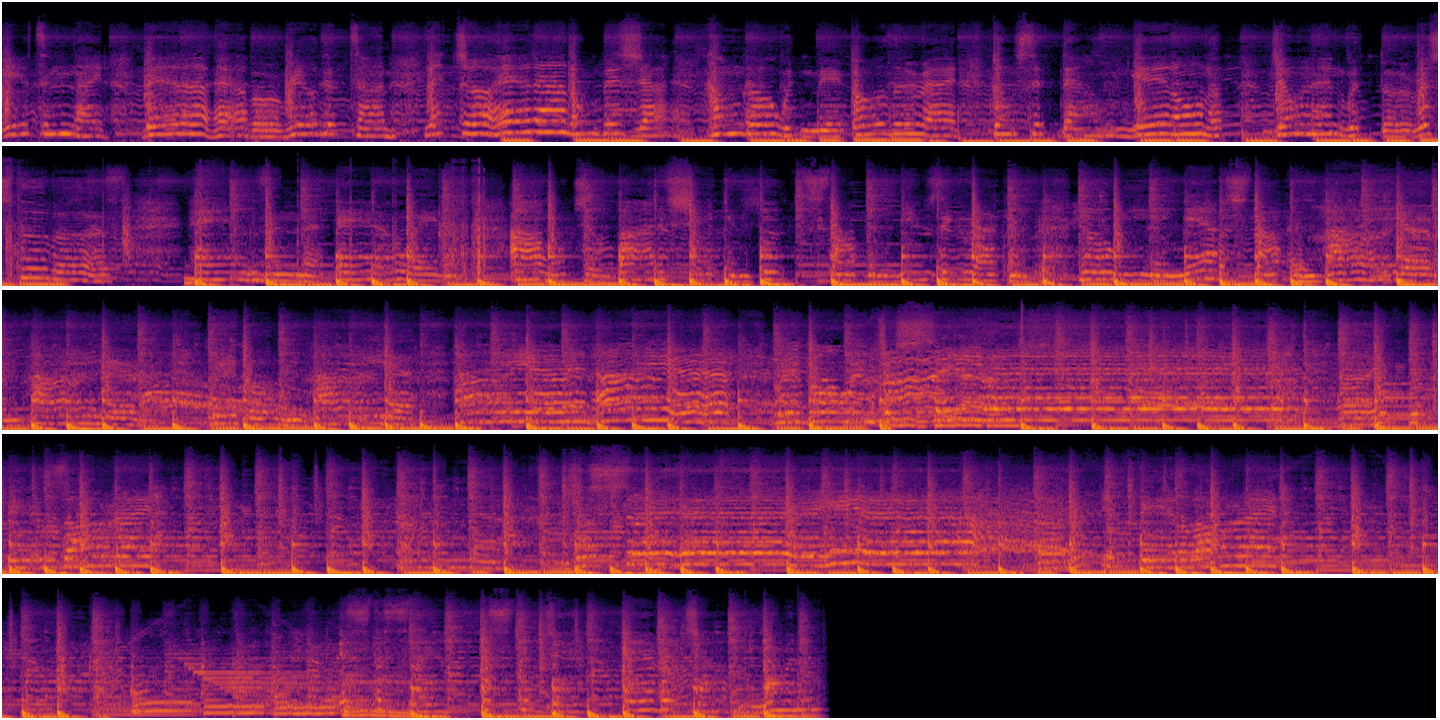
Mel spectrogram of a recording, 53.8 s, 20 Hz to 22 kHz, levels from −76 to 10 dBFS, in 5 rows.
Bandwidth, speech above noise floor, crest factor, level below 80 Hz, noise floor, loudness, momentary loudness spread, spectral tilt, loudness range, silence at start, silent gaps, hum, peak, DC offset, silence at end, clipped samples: 15.5 kHz; over 70 dB; 18 dB; -22 dBFS; under -90 dBFS; -18 LUFS; 7 LU; -5.5 dB/octave; 5 LU; 0 s; none; none; 0 dBFS; under 0.1%; 4.6 s; under 0.1%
